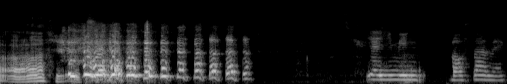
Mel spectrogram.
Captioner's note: lady laughs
